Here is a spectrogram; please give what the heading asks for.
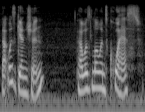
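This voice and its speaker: A woman's voice: mid-range voice, lively intonation, unhurried. A woman streaming a let's play, commenting casually on the game.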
